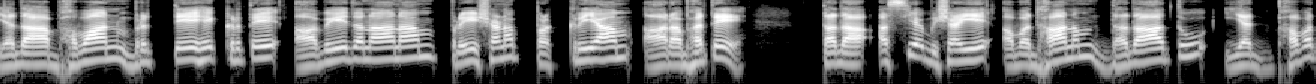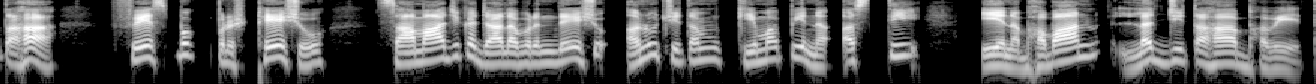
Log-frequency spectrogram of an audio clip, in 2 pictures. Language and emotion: Sanskrit, neutral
